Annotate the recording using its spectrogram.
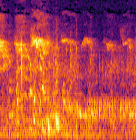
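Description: Chickens clucking: a few short calls close together in the first second, then fainter ones.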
